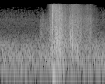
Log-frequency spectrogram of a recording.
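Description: An arm swings quickly through the air with a brief whoosh.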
